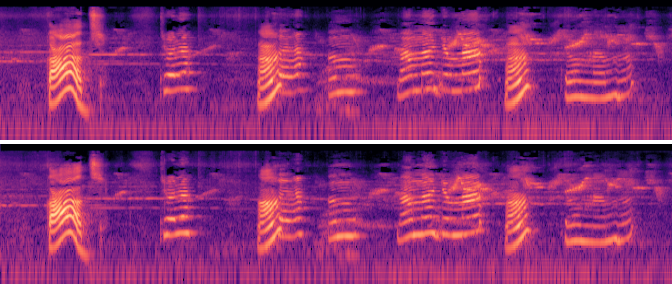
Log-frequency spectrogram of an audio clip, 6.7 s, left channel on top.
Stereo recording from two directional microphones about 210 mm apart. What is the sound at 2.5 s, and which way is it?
A child's voice, 15° left (ahead or behind).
